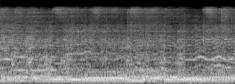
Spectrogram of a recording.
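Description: Electric bass and electric guitar playing an instrumental piece live together. A moving bass line runs under a guitar line with a wavering held note near the start.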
